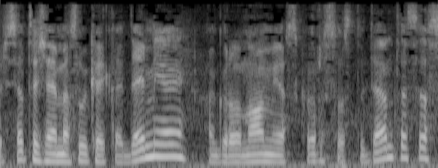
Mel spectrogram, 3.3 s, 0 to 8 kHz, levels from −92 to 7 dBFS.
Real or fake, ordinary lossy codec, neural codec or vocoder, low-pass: fake; MP3, 32 kbps; codec, 44.1 kHz, 7.8 kbps, Pupu-Codec; 7.2 kHz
